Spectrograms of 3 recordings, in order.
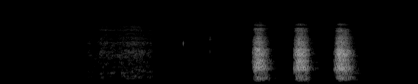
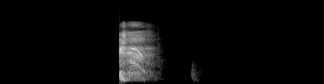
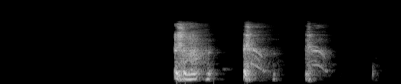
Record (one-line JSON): {"exhalation_length": "4.2 s", "exhalation_amplitude": 7969, "exhalation_signal_mean_std_ratio": 0.27, "cough_length": "3.2 s", "cough_amplitude": 30089, "cough_signal_mean_std_ratio": 0.23, "three_cough_length": "4.0 s", "three_cough_amplitude": 30768, "three_cough_signal_mean_std_ratio": 0.31, "survey_phase": "beta (2021-08-13 to 2022-03-07)", "age": "18-44", "gender": "Female", "wearing_mask": "No", "symptom_runny_or_blocked_nose": true, "symptom_diarrhoea": true, "smoker_status": "Ex-smoker", "respiratory_condition_asthma": true, "respiratory_condition_other": false, "recruitment_source": "Test and Trace", "submission_delay": "1 day", "covid_test_result": "Positive", "covid_test_method": "RT-qPCR", "covid_ct_value": 33.0, "covid_ct_gene": "N gene"}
